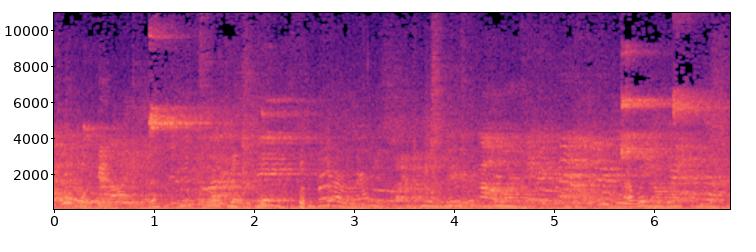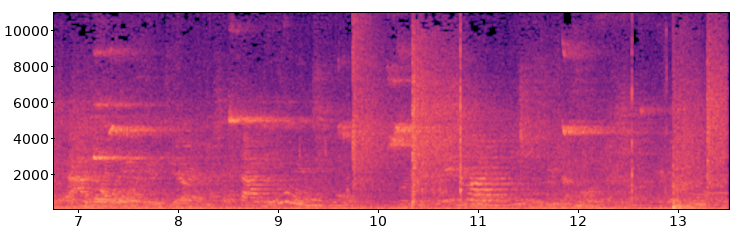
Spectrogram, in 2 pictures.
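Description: Sneakers squeak sharply on the wooden court.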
